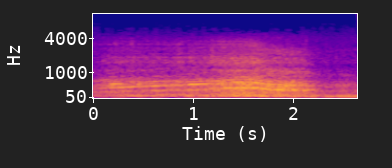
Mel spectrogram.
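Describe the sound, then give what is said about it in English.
A car engine revs and strains steadily, rising and falling in pitch as the car is being parked during a driving test, loud, with no voices over it. “The inspector wants to know if you can park the car,”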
